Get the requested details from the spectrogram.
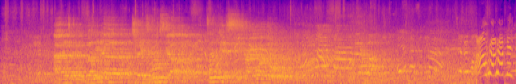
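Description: Spectators chatter and cheer in the background.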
